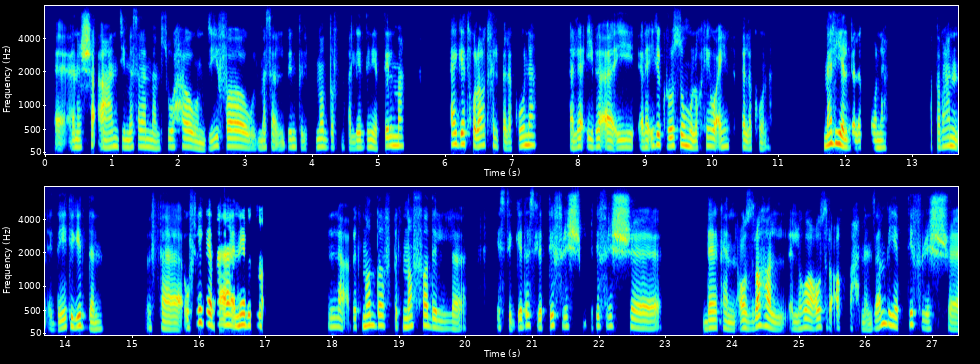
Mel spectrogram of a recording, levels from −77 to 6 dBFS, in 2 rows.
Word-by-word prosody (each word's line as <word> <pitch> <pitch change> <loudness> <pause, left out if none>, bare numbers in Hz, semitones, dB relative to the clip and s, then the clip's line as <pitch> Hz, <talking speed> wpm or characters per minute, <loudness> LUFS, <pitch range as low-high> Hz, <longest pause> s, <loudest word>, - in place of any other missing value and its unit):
آآ - - -2
أنا 150 +1 -3
الشقة 150 - +4
عندي 155 +1 -1
مثلًا 160 +2 -2
ممسوحة 160 +3 -2
ونضيفة 155 +5 +1
وال 65 - -5
مثلًا - - -5
البنت 150 - -8
اللي - - -11
بتنضّف 155 -1 -5
مخلّية 125 +3 -5
الدنيا 145 -1 -3
بتلمَع، 180 +5 0 0.7
آجي 215 +1 +5
أدخُل 215 -5 +3
أقعُد 185 +3 +2
في - - -10
البلكونة 185 +3 -2 0.5
ألاقي 160 - -1
بقى 155 -1 +3
إيه، 145 0 -2
ألاقي 145 - -1
لِك 200 -4 +2
رُز 170 +3 +2
وملوخية 170 -2 0
واقعين 165 0 +1
في - - -29
البلكونة، - - -5 0.8
مالية 220 +3 +8
البلكونة، 145 -1 -2 0.7
فطبعًا 165 +1 -2
اتضايِقت 165 +7 -2
جدًا 175 -9 +1 0.7
ف - - -7
أُفاجأ 165 - +4
بقى 220 - +8
إن 190 - +3
هي 220 - +8
بتن 210 -1 -1 1.0
لأ 180 -1 -3
بتنضّف 205 +3 0
بتنفّض 185 +1 0
ال 140 -4 -3 0.5
السجّادة، 170 - -3
أصْل 205 -6 -3
بتفرِش 190 +3 -1
بتفرِش 190 -1 +1 1.1
ده 160 +3 +3
كان 145 -6 -5
عُذرها 155 +6 +4
ال 130 -6 -4
اللي 135 - -6
هو 170 - +1 0.2
عُذر 175 0 -3
أقبح - - -6
من 60 -1 -8
ذنب، 240 - -1
هي 195 -4 +1
بتفرِش 155 -11 -3
165 Hz, 135 wpm, -23 LUFS, 145-185 Hz, 1.1 s, مالية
